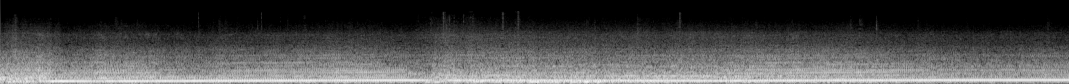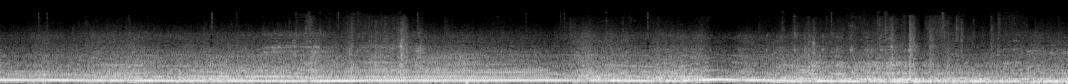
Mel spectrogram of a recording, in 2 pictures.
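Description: Fiat Grande Punto Abarth's 1.4-litre turbocharged four-cylinder heard from inside the cabin, running hard at high revs on track. The engine note holds steady, steps down at gear changes, and rises and falls quickly about three-quarters of the way through.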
